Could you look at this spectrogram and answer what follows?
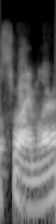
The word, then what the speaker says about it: Sweimler: My name is Joel Swimler, and that's how you pronounce my last name. It's a toughie.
